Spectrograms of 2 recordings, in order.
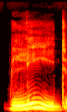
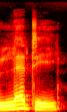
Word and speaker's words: LEDE: a while it became lead or lady however you want to pronounce it lede for a period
